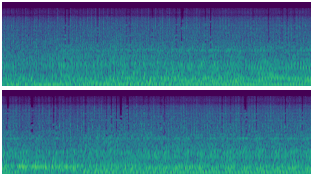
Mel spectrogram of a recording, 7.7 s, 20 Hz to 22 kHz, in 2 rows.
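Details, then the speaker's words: Probably late-1970s/early-1980s Giant Vac walk-behind leaf blower, bought worn from a garage sale, primed from a bottle: loud, steady high-revving two-stroke buzz at full throttle with no misses or surging; normal running. It has no idle circuit. "I'm gonna prime it a little bit with a bottle this might get a little winged we are let's go for a little under full throttle T oh it goes"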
